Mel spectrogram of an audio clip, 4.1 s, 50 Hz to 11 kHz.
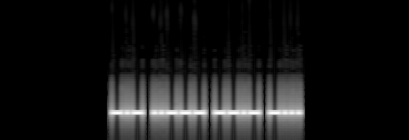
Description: Morse code, heard as a keyed tone, about 34 wpm, 700 Hz. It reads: K2QB
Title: Easy Call Signs Repeated 3x - 35wpm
